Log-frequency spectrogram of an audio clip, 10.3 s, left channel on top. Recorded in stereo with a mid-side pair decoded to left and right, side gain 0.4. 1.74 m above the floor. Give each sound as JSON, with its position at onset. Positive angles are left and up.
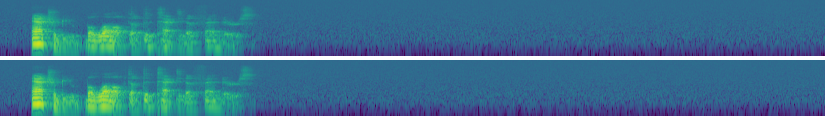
{"t": 0.4, "sound": "a man speaking", "azimuth_deg": -10, "distance_m": 0.8}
